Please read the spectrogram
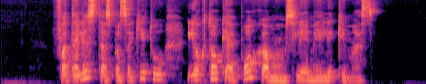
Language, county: Lithuanian, Kaunas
